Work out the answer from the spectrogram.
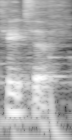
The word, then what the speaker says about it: Caitiff: There's no L in there. It's just Caitiff. Caitiff, okay.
